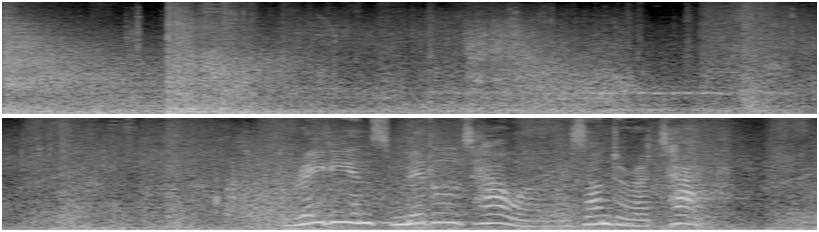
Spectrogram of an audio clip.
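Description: Fantasy battle sound effects clash and crackle.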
